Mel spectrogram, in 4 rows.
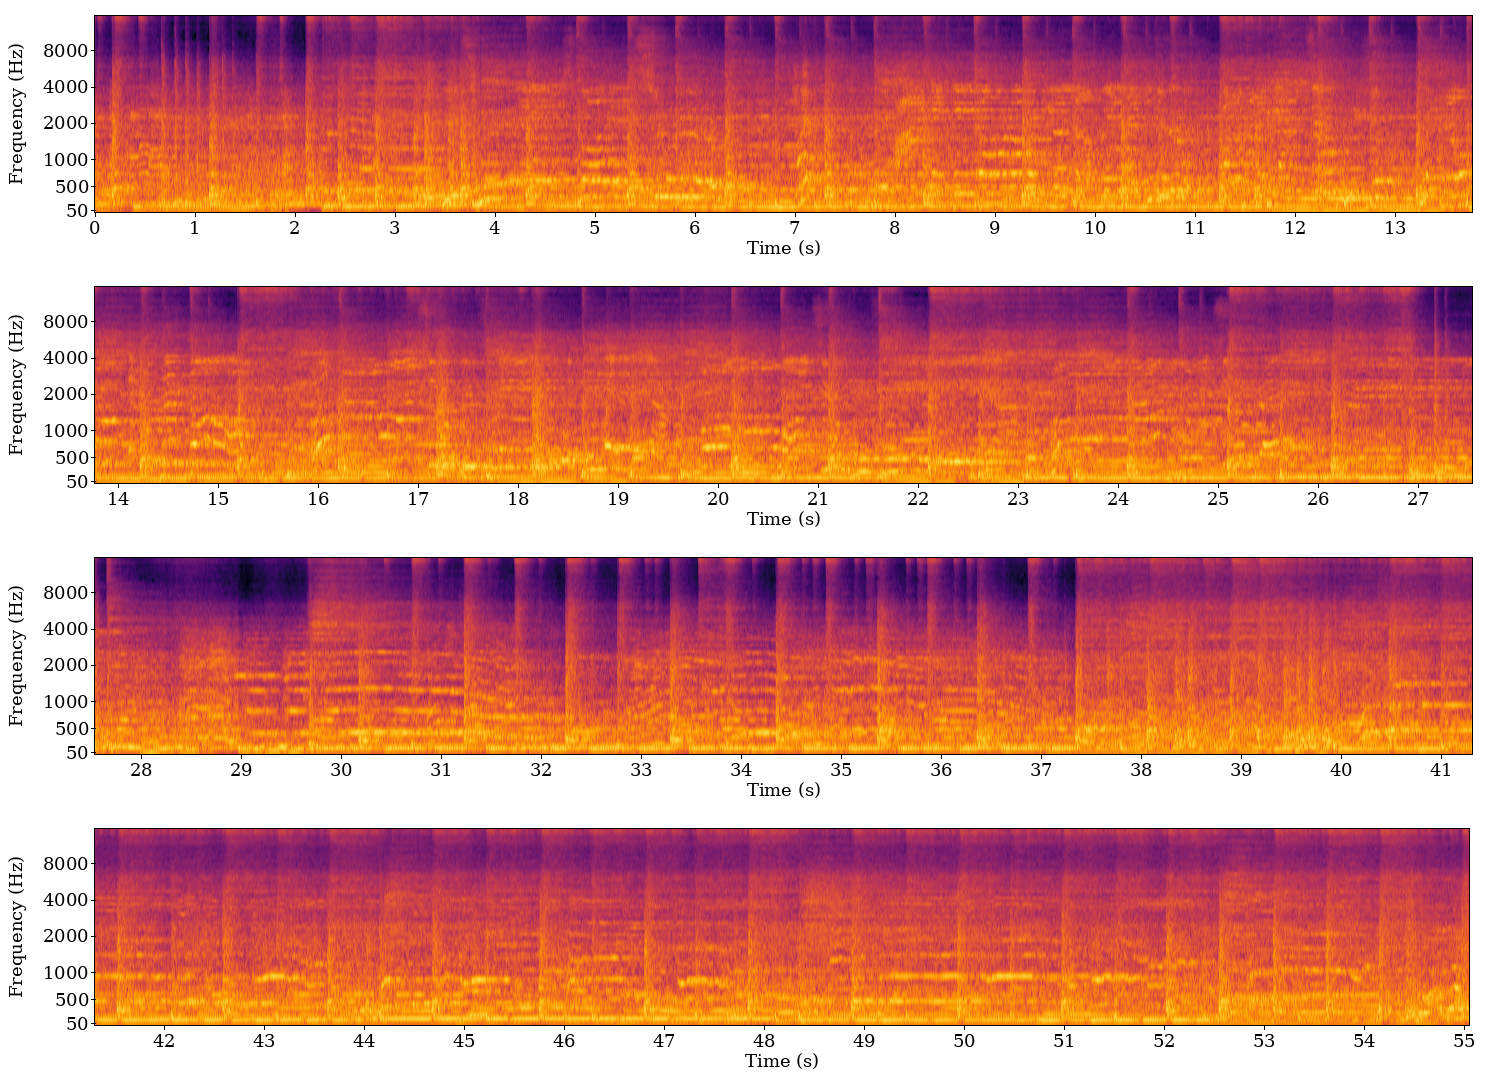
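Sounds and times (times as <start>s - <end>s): drum kit with cymbals: 0.0s - 28.6s, 29.4s - 55.0s
guitar: 0.0s - 55.0s
person singing: 2.1s - 55.0s.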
